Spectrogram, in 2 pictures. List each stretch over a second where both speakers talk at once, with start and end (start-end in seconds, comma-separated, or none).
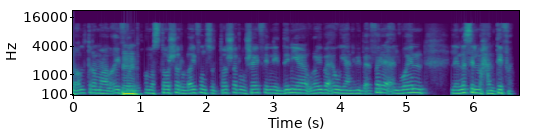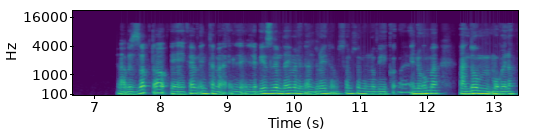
none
